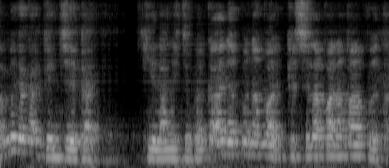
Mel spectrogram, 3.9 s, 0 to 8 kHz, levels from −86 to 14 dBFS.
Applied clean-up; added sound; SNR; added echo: neural separator model SepFormer DNS4.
